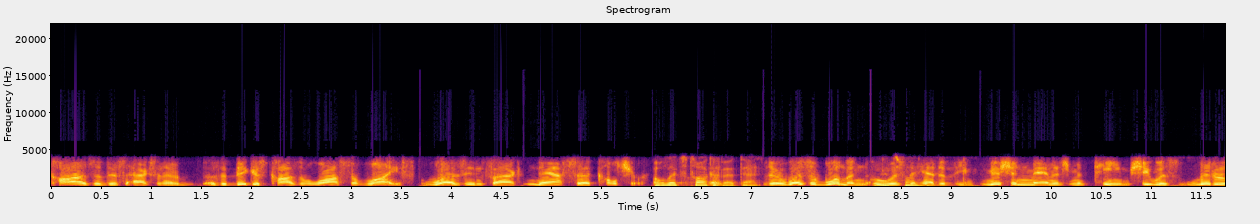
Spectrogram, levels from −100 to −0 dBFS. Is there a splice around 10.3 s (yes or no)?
no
